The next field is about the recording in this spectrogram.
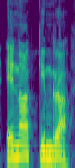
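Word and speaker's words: anakinra: दूसरा सब class biological agent के अंदर वह इंटरल्यूकिन 1 रिसेप्टर एंटागोनिस्ट और इसके अंदर का इकलौता बट लीडिंग एग्जांपल है एनाकिनरा, एना, ANA, किनरा, KINRA, एनाकिनरा।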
